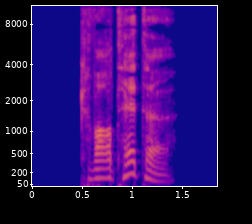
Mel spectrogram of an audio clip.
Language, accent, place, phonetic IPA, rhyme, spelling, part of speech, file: German, Germany, Berlin, [kvaʁˈtɛtə], -ɛtə, Quartette, noun, De-Quartette.ogg
- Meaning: nominative/accusative/genitive plural of Quartett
